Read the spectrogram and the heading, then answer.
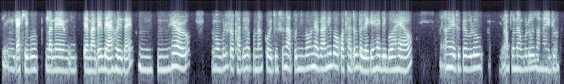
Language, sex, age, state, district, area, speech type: Assamese, female, 30-45, Assam, Charaideo, urban, conversation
